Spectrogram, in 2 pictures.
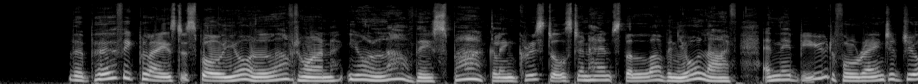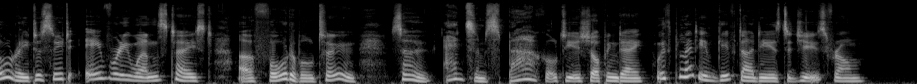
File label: Female voice artist, on hold messages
